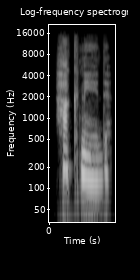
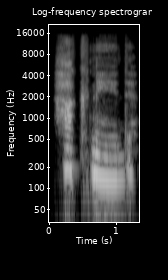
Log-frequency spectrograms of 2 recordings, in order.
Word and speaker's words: hackneyed: shown on the screen, hackneyed. Both US and UK have the same pronunciation of this word. Stress hack. Keep need soft and quick. Hackneyed. Hackneyed. Stress hack. Keep need soft and quick.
